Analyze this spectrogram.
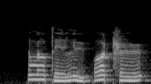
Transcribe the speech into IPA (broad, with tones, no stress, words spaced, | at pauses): lɤ˥˨t̪e˨˦ɪ̯ly̰˨˩ pɤ˥˨ʈ͡ʂɻ̩˨˦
